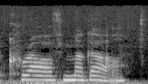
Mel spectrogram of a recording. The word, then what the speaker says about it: Krav Maga: I don't remember you saying Becky is an instructor in Commando Krav Maga.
